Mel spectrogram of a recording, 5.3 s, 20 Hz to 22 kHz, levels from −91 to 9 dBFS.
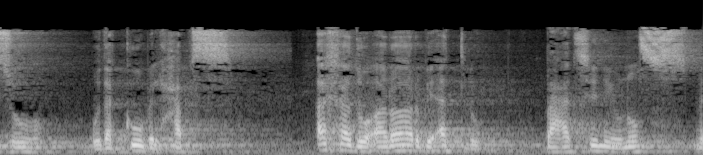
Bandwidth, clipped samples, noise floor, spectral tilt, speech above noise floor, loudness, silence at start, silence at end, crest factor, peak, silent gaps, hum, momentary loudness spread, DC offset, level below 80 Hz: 11 kHz; under 0.1%; -36 dBFS; -3.5 dB/octave; 23 dB; -12 LUFS; 0 s; 0 s; 14 dB; 0 dBFS; none; none; 15 LU; under 0.1%; -44 dBFS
